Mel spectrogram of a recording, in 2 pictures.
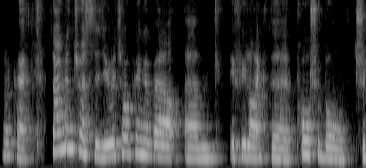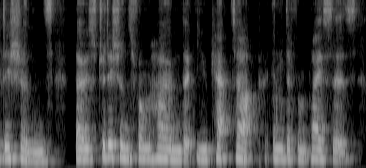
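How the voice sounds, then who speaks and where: A woman's voice: medium pitch, a little slow, dark tone, poor audio. A woman hosting a podcast interview, asking questions and encouraging her guest. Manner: encouraging, frequent back-channel mm-hmms. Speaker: podcast host.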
